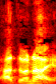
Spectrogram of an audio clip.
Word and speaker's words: Adonai: We're supposed to think that Hashem, as we pronounce it, Adonai, Hashem is the Adon HaKol.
